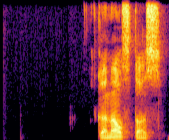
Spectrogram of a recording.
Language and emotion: Russian, neutral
